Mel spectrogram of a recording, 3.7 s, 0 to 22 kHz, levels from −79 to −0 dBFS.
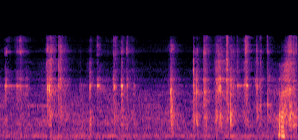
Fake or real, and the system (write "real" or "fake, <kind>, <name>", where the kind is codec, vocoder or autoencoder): fake, codec, SNAC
